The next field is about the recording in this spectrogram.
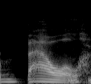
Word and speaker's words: bao: As you were saying all that, I thought, are you saying B-A-U or bowel? – Bao. B-A-O is how it's spelled, but it's pronounced bow.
